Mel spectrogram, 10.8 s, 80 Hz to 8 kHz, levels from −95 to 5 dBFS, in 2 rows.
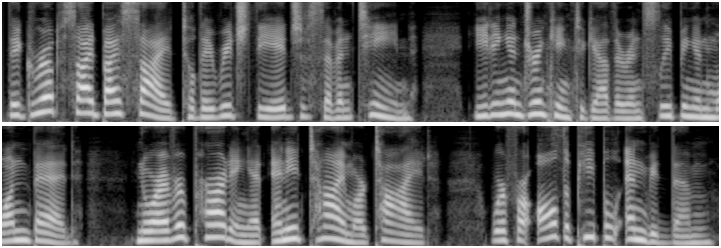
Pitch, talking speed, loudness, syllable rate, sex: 225 Hz, 200 wpm, -17 LUFS, 5.7 syllables/s, female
